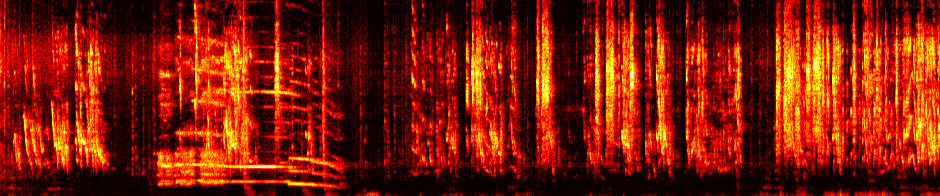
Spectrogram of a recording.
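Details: Breeding pair of budgerigars chattering in scratchy high bursts. A clear drawn-out call slides downward in pitch midway, then steady chirping runs resume alongside soft low thumps.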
